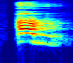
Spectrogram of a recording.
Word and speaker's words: en: A Antoni aquesta N efectivament es pronuncia com una N. Però a en Pau aquesta N es pronuncia com una M. En Pau. I fixeu-hi, si diem en Xavi, aquesta N es pronuncia com una enya, en Xavi. Però en tots 3 casos, en és el mateix, un article masculí.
